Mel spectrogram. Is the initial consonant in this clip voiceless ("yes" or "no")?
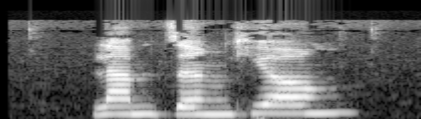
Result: no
